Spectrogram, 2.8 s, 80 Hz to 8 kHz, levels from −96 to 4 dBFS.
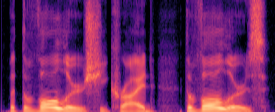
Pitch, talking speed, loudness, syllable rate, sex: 135 Hz, 150 wpm, -16 LUFS, 4.0 syllables/s, male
